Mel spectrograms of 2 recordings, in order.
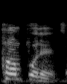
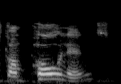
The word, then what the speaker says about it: component: It's not component. I've told us before. It's component.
